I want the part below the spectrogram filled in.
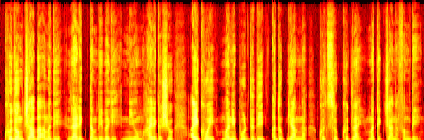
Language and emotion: Manipuri, neutral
